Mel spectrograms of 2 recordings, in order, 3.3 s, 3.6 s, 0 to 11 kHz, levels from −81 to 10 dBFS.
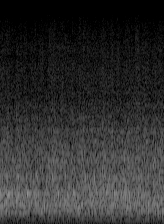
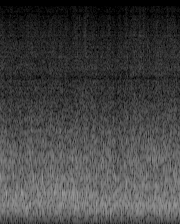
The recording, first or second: first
